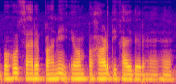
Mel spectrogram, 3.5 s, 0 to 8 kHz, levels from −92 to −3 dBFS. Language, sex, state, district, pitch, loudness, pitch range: Hindi, male, Jharkhand, Garhwa, 130 Hz, -15 LUFS, 120-130 Hz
